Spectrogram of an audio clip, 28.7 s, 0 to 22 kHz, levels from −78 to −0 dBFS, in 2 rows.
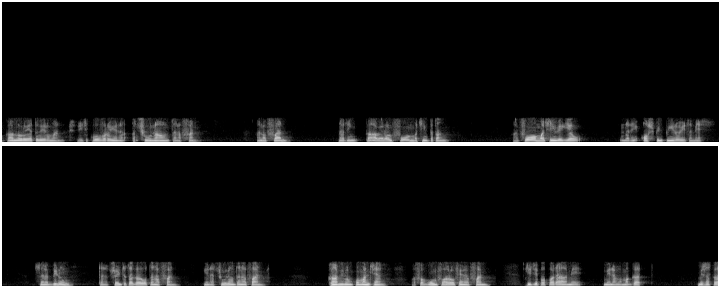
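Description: No technical faults are audible.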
